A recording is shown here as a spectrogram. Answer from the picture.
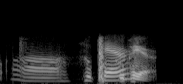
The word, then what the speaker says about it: Huppert: I might not be pronouncing this last name right. The French actress, Isabelle Huppert. Is that? – Mm-hmm.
